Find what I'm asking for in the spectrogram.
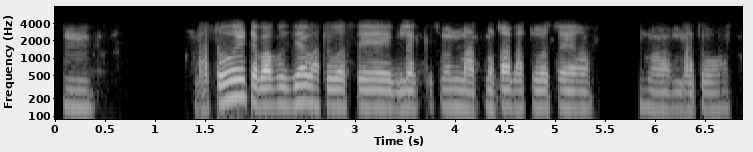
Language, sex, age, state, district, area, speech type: Assamese, male, 45-60, Assam, Charaideo, rural, conversation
